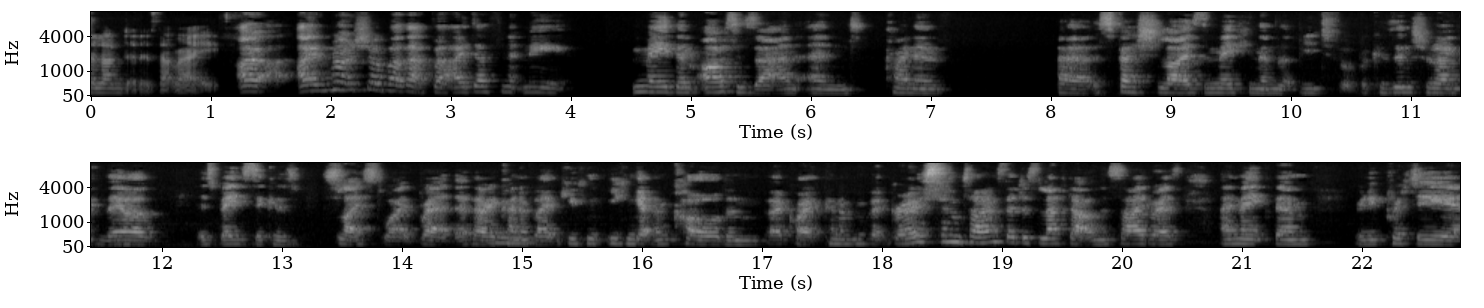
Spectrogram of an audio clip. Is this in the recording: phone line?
no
